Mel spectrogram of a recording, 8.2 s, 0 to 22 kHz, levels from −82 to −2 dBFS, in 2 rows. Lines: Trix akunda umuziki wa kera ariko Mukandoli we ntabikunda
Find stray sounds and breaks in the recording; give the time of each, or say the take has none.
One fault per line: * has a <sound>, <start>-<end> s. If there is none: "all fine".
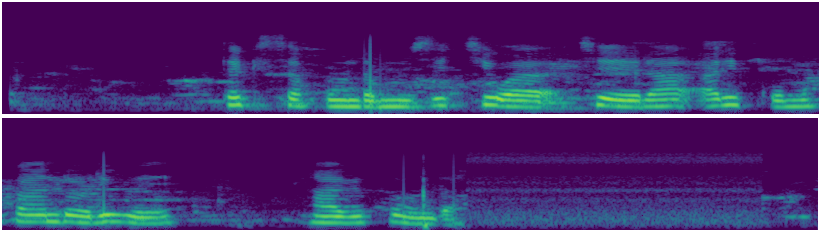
all fine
